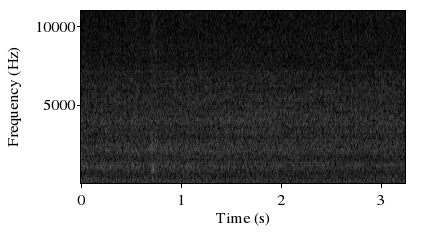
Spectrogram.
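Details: 1951 Hammond RT-2 tonewheel generator, under new felt cover, after replacing 60-year-old wax paper capacitors: steady, even hum with soft hiss and faint low tone, no knocks or rattles, purring; running smoothly.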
